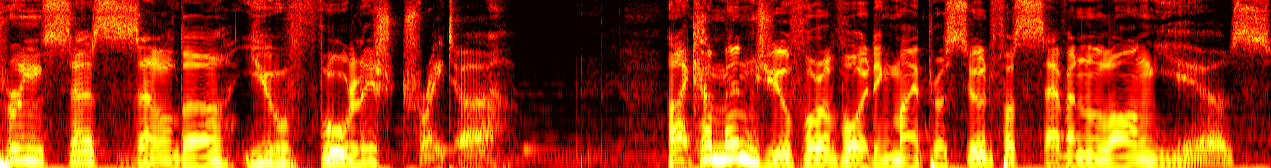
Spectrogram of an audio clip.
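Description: A man at a fairly high pitch and very slow pace, lively in intonation, with faint music in the background. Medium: game stream. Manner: menacing, gloating, comically petulant.

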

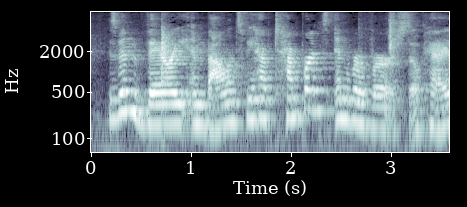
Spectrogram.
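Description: Noticeable background noise sits behind a woman speaking. She talks at a fairly quick pace with a medium pitch. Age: 40s. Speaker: tarot reader and spiritual YouTuber; tarot reader, spiritual YouTuber. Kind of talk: tarot reading monologue.

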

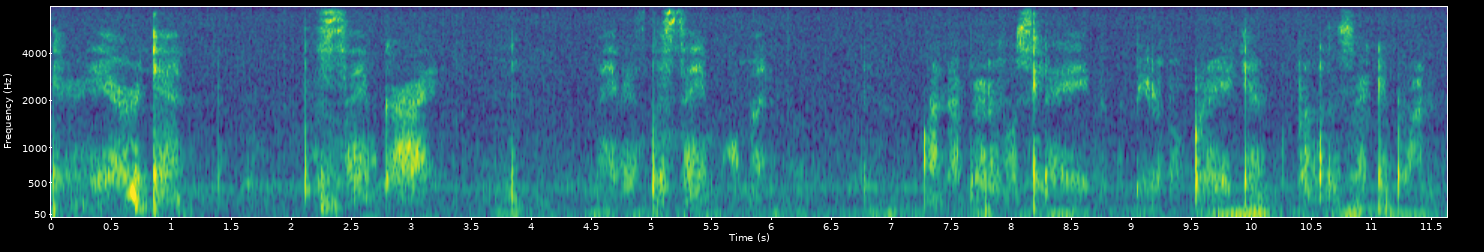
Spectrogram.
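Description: Someone is whispering at a fairly slow pace with long, frequent pauses. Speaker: ASMR creator. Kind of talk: ASMR whispering. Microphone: phone near.

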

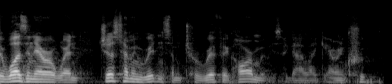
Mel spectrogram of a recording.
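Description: A man is speaking. His pace is very fast. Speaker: panelist. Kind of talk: panel discussion answer. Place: hall. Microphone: handheld.

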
